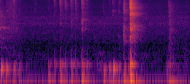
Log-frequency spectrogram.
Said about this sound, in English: Oh, stand by. Hold on a second. I keep clicking the wrong one. We have too many dang graphics.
